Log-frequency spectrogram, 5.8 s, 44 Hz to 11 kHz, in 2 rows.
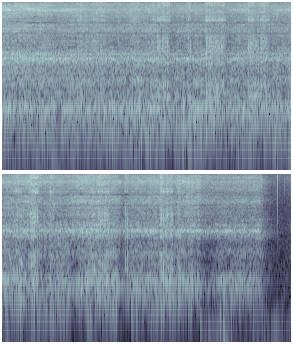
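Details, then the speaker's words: Vintage (1970–1995) integrated amplifier with left-channel noise and a high DC offset, powered on with the volume up: loud rough hiss with irregular crackling bursts, then it drops off. One amplifier channel is crackling. "and you can hear this channel a cracking too"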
